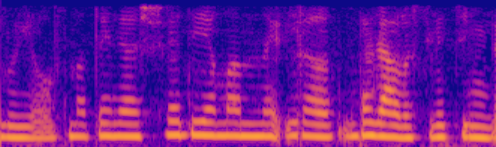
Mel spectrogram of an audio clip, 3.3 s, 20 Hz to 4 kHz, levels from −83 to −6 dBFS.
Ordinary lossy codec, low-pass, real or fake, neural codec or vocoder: AAC, 24 kbps; 3.6 kHz; fake; codec, 44.1 kHz, 3.4 kbps, Pupu-Codec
